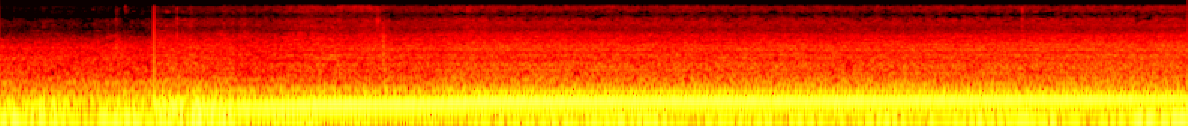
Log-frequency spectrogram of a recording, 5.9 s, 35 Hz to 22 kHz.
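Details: 1960s Ford Mustang 289 V8 automatic, two-barrel carb, full throttle from about 40 mph: note climbs smoothly, no stumble or miss, pulls pretty good; kickdown issue pending fix.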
